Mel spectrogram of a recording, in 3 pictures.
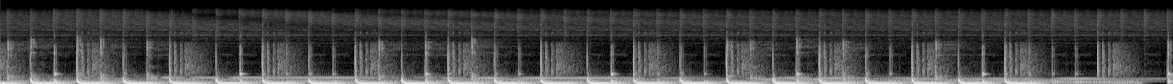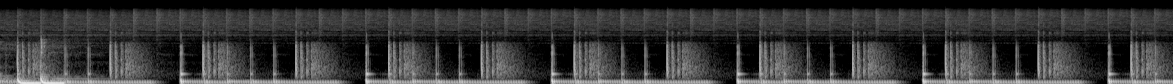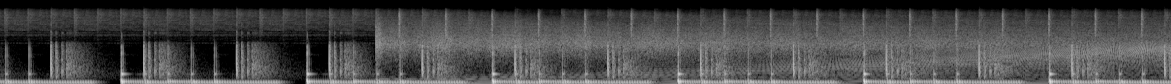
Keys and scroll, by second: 0.3 ctrl+f, 0.3 g, 1.0 z, 3.9 ctrl+d, 4.1 Escape, 4.4 ctrl+f, 4.5 g, 6.2 ctrl+f, 6.2 g, 7.0 Tab, 7.8 1, 8.0 3, 8.2 1, 9.0 Tab, 11.0 g, 11.8 g, 13.1 3, 13.7 g, 15.9 2, 16.4 w, 17.9 alt+a, 18.3-20.1 typing, 22.6 ctrl+f, 22.7 g, 23.9 Tab, 24.9 3, 25.4 Tab, 26.0 1, 27.5 w, 27.6 s, 28.3 3, 29.4-32.0 typing, 33.5 ctrl+f, 33.6-35.1 typing.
